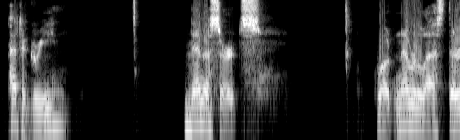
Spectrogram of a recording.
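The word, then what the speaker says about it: Pettegree: English Protestants to emden pedigree that's his last name it's not spelled like uh what You' think it would be spelled like it's p TT G re e e pedigree then asserts quote nevertheless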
